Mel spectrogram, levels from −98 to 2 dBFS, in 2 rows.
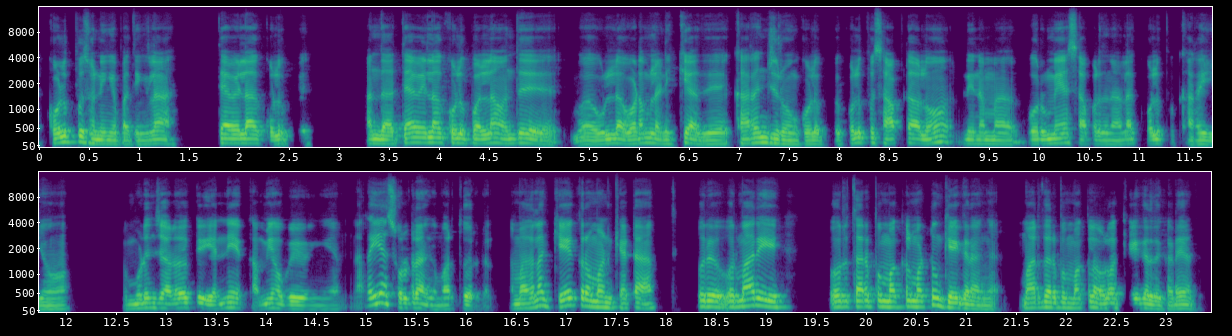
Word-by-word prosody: கொழுப்பு 145 +3 +3
சொன்னீங்க 100 -2 +1
பார்த்தீங்களா, 90 +4 -1 0.6
தேவையில்லாத 115 -1 +4
கொழுப்பு. 100 0 -4 0.7
அந்த 110 -1 +3 0.2
தேவையில்லாத 130 +1 +3
கொழுப்பு 115 -1 +1
எல்லாம் 120 +1 +1
வந்து 115 +3 0 0.6
அ - - 0
உள்ள 110 +3 +2 0.2
உடம்புல 120 +1 +1
நிக்காது. 95 -1 0 0.3
கரைஞ்சிரும் 110 -5 +1
கொழுப்பு. 95 -1 -3
கொழுப்பு 125 0 -1
சாப்ட்டாலும் 110 +4 0 0.4
நம்ம 100 0 -2 0.4
பொறுமையா 110 +4 +1
சாப்பட்றதுனால் 95 -1 -3 0.2
கொழுப்பு 105 +1 -3
கரையும். 90 0 -2 0.7
முடிஞ்ச 125 +2 0
அளவுக்கு 125 +2 +1
எண்ணெயக் 125 +3 -2
கம்மியா 120 0 -2
உபயோகியுங்க. 95 -2 -1 0.2
நிறைய 215 +7 +1
சொல்றாங்க, 120 -6 0
மருத்துவர்கள். 95 - -3 0.2
நம்ம 110 +1 0
அதெல்லாம் 170 +6 0
கேட்கறோமான்னு 160 -7 +3
கேட்டா, 120 - 0 0.6
ஒரு 155 -1 +5 0.2
ஒரு 150 +1 +1
மாரி 175 0 +4 0.7
ஒரு 150 - +1
தரப்பு 150 +1 +2
மக்கள் 150 +1 +1
மட்டும் 170 +5 +1
கேட்கறாங்க. 105 -8 +2 0.4
மர 125 +1 +1
தரப்பு 130 -1 +2
மக்கள் 130 +3 0
அவ்வளவா 120 +1 +1
கேட்கறது 115 -5 +2
கிடையாது. 100 +1 -1
115 Hz, 125 wpm, -23 LUFS, 100-130 Hz, 0.7 s, ஒரு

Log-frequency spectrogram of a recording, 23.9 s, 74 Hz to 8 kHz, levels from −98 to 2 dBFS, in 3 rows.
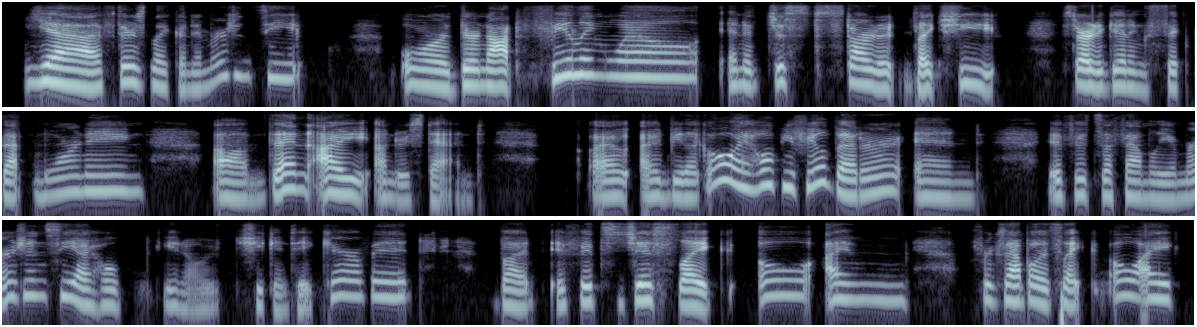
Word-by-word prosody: yeah, 210 -5 +7
if 185 - -6
there's, 225 -3 0
like, 185 -4 -5
an 170 0 -7
emergency 275 - -7 0.7
or 195 -3 0
they're 195 +4 +3
not 190 -1 +8
feeling 300 +2 +1
well 280 -1 +1 0.2
and 200 - -3
it 190 +1 -5
just 225 -1 -3
started, 200 -6 +2 0.2
like, 165 0 +4
she 200 -6 0 0.4
started 195 -3 +6
getting 185 -3 -2
sick 175 +1 -6
that 170 - +1
morning, 220 +4 -5 0.4
um, 165 -2 0
then 245 +5 +4
I 200 -4 +5
understand. 155 -3 -6 0.7
I 180 -1 -1
I'd 180 -1 -3
be, 175 -1 -3
like, 170 +10 -5
"Oh, 360 +3 +5
I 295 -6 +5
hope 285 +3 0
you 265 -2 -1
feel 310 +6 -1
better." 205 +1 0
And 170 -2 -7 0.4
If 180 +1 -5
it's 190 -1 -7
a 185 - -4
family 170 -3 -5
emergency, 260 +8 -4
I 190 - +2
hope 180 0 -6 0.2
you 180 -1 -8
know 80 - -14
she 180 - -5
can 145 -3 -8
take - - -8
care 265 +1 -4
of 260 - -9
it, 255 0 -3 0.6
but 175 -4 -3
if 175 +4 -6
it's 205 0 -1
just, 220 +1 +1
like, 170 -4 +5 0.2
"Oh, 275 +2 -4
I'm" 230 -2 -3 0.5
For 230 - -4
example, 215 -1 +3
it's 185 0 -3
like, 175 -3 0
"Oh, 270 0 -2
I 240 -2 +1
205 Hz, 165 wpm, -25 LUFS, 180-250 Hz, 0.7 s, not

